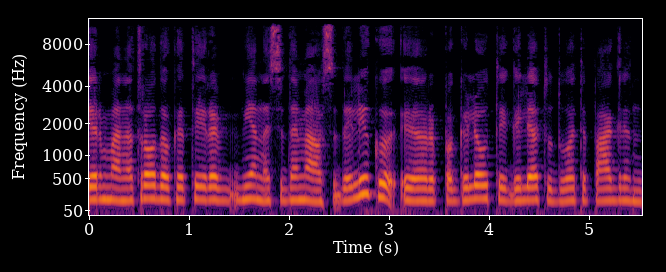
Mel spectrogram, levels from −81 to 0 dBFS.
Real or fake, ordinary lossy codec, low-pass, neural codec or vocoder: real; MP3, 48 kbps; 10.8 kHz; none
